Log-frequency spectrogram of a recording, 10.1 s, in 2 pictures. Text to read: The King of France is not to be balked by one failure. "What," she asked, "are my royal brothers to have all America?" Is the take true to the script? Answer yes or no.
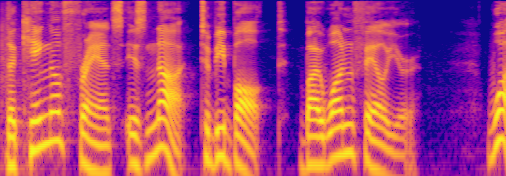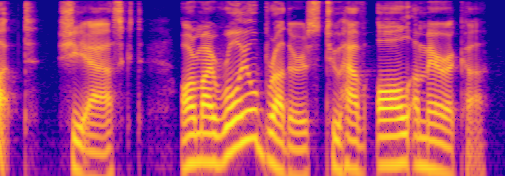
yes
